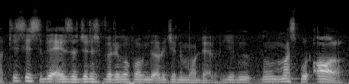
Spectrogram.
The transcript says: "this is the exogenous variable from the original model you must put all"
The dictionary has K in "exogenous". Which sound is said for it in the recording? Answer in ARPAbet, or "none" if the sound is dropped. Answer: none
